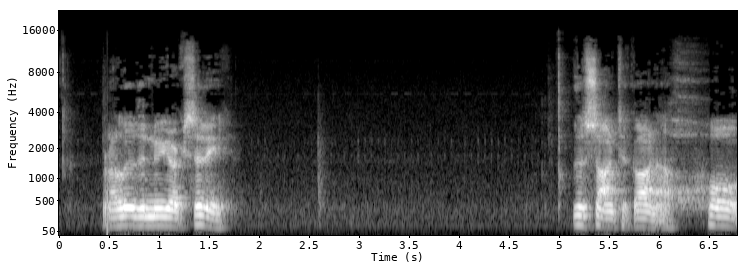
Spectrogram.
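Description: An older man speaks calmly and close by, pausing between phrases.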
